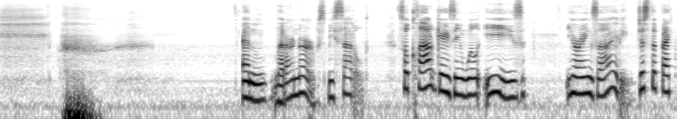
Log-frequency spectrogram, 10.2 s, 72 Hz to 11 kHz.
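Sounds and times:
deep breath: 0.0s - 2.7s
speech: 3.7s - 10.1s.

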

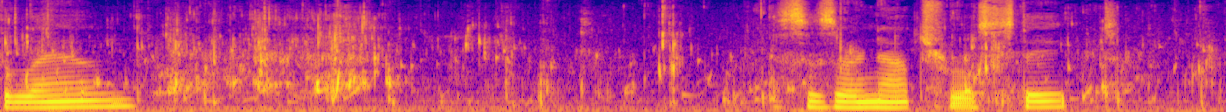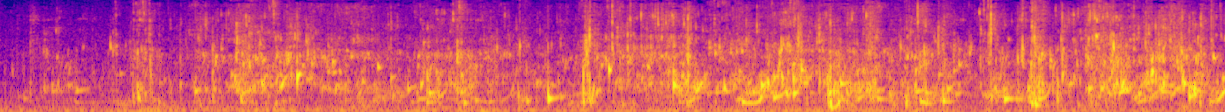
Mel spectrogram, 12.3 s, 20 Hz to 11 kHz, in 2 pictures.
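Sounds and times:
speech: 0.0s - 1.0s, 3.9s - 5.7s
water trickling and splashing: 0.0s - 12.2s.

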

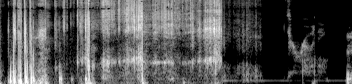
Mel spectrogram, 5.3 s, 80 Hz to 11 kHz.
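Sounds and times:
duct tape being pulled and torn off the roll: 0.1s - 3.9s.

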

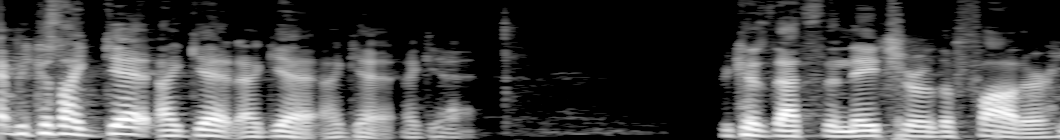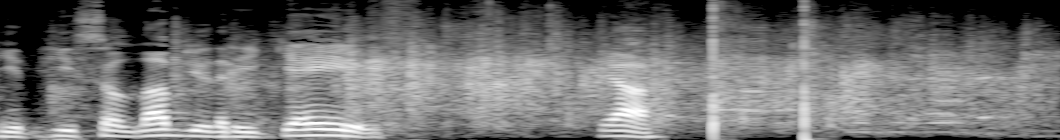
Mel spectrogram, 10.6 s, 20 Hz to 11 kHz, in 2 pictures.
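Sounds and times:
speech: 0.0s - 2.5s, 3.6s - 7.4s, 8.3s - 8.8s
crowd applauding: 5.5s - 10.5s.

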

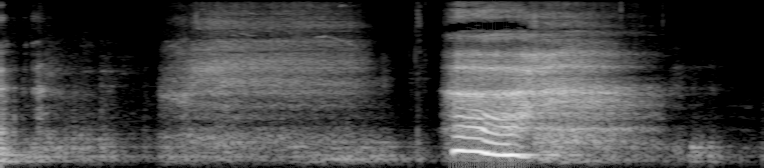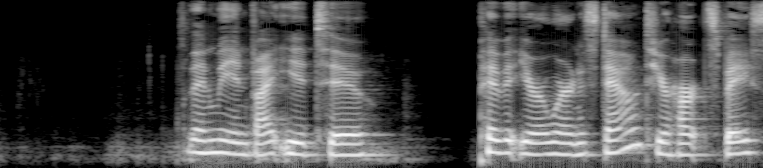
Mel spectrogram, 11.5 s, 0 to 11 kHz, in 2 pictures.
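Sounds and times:
deep breathing during a meditation pause: 1.2s - 5.2s
speech: 7.2s - 8.6s, 9.4s - 11.4s.

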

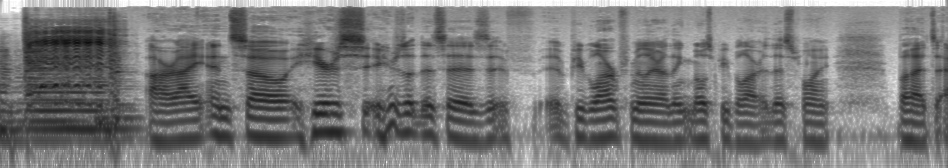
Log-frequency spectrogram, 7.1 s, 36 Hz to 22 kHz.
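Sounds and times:
goat bleating: 0.2s - 1.1s
speech: 1.1s - 7.1s.

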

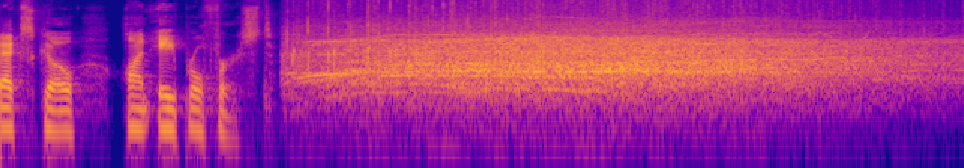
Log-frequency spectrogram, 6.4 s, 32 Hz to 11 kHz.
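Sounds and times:
speech: 0.0s - 2.0s
large crowd applauding on a cannabis business expo floor in New Mexico: 1.9s - 6.4s.

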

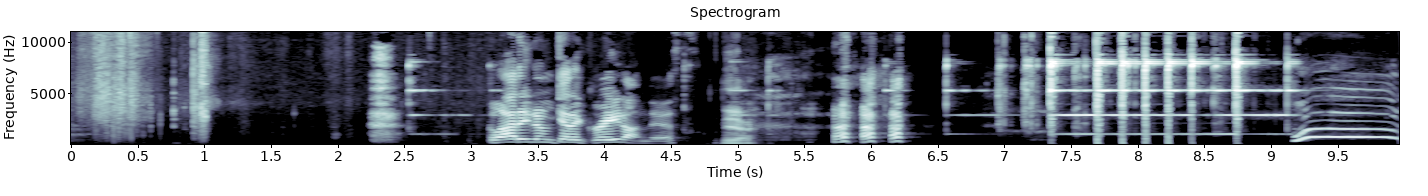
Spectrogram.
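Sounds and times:
small hand-held praise bell ringing: 2.3s - 3.1s, 5.2s - 9.4s
speech: 3.1s - 6.3s.

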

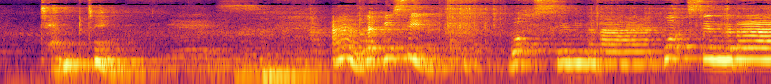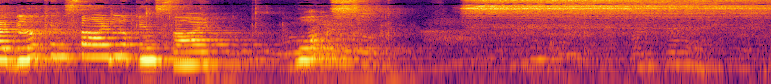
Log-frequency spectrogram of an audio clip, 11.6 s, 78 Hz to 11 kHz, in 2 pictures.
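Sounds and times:
speech: 0.3s - 1.2s, 2.5s - 8.6s
faint voiced murmuring: 9.2s - 11.5s
person imitating a snake hissing: 9.3s - 11.5s.

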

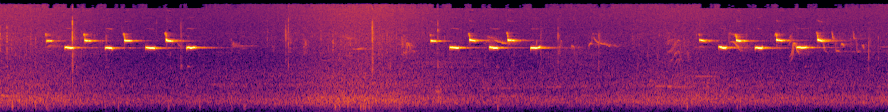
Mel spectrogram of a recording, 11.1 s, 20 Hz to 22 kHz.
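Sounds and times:
wind through the trees by a lake in Sweden: 0.0s - 11.0s
great tit singing in winter by a lake in Sweden: 0.6s - 3.1s, 5.0s - 7.7s, 8.3s - 10.6s.

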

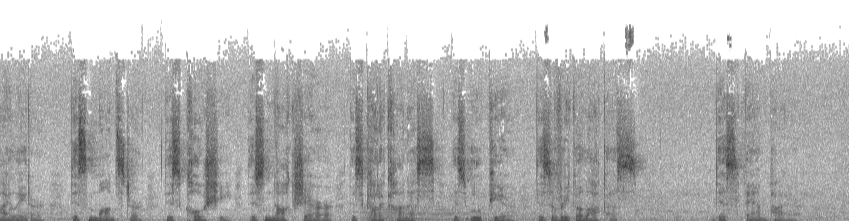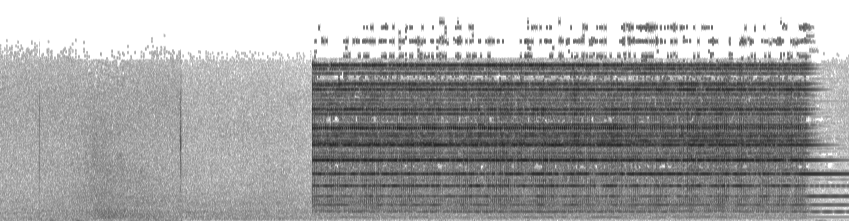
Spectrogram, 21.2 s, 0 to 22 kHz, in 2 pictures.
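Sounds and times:
loud electric school bell ringing: 0.0s - 8.8s, 14.5s - 21.2s
soft rushing noise: 0.0s - 14.5s
speech: 0.3s - 8.0s, 8.9s - 10.1s.

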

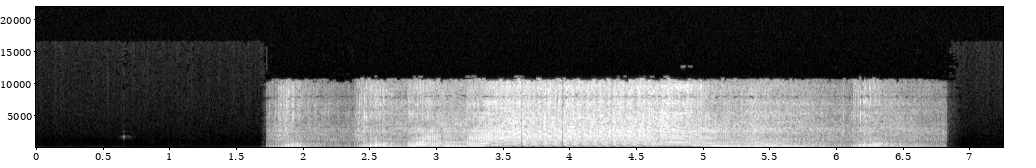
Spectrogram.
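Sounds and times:
Ariel Leader two-stroke motorcycle engine revving: 1.7s - 6.9s.

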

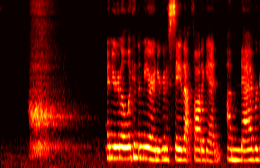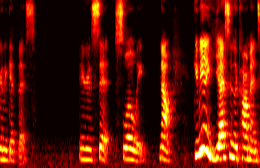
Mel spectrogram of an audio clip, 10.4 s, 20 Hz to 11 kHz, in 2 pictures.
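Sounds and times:
deep breath: 0.5s - 2.0s
speech: 2.2s - 6.0s, 6.8s - 10.3s.

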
